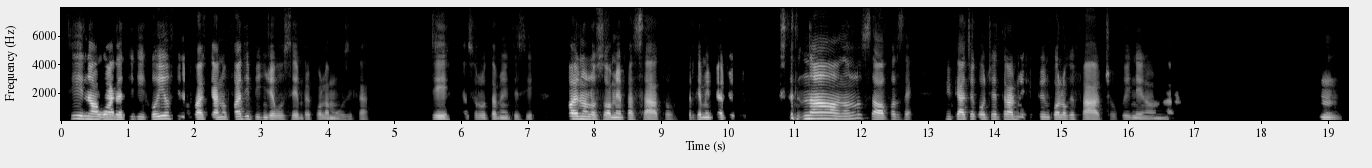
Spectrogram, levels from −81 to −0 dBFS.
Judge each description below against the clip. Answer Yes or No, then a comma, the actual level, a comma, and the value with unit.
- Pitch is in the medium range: Yes, medium, 155 Hz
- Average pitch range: Yes, average, 4.2 semitones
